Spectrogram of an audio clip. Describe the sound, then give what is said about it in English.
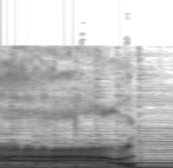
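A man vocally imitates Schwarzenegger suffocating as he loses oxygen on Mars in Total Recall: a strained, sustained groaning wail with rising, quivering pitch that chokes off abruptly near the end. “that's my impression of uh, Schwarzenegger uh, uh, losing oxygen on the on Mars on uh, Total Recall.”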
